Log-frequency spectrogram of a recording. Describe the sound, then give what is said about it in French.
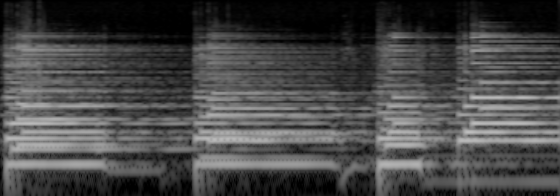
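A heavily effected electric guitar plays a slow phrase in C melodic minor of sustained, chorus-drenched chords and notes, with four strong attacks that ring out and fade, and no voices. “on va partir en fait de Do, donc la phrase est en Do mineur mélodique, d'accord Donc écoutez bien la sonorité.”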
